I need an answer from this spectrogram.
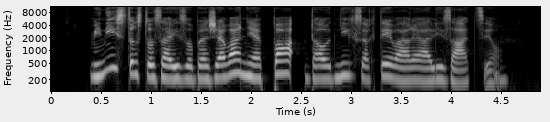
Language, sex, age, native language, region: Slovenian, female, 18-29, Slovenian, Carinthia region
